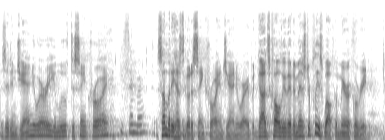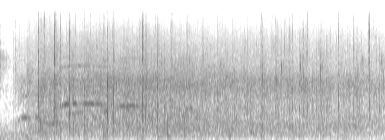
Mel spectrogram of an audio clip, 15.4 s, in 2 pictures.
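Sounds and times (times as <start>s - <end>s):
speech: 0.0s - 7.8s
audience applause: 7.9s - 15.3s.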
